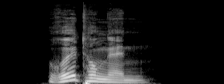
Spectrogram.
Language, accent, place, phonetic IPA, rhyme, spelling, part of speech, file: German, Germany, Berlin, [ˈʁøːtʊŋən], -øːtʊŋən, Rötungen, noun, De-Rötungen.ogg
- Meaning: plural of Rötung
